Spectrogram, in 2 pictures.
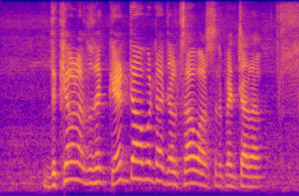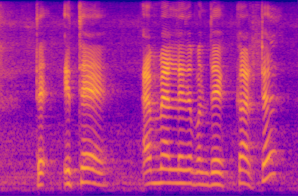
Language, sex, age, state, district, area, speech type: Dogri, male, 45-60, Jammu and Kashmir, Samba, rural, spontaneous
